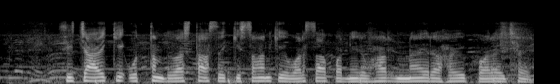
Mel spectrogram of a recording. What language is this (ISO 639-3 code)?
mai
